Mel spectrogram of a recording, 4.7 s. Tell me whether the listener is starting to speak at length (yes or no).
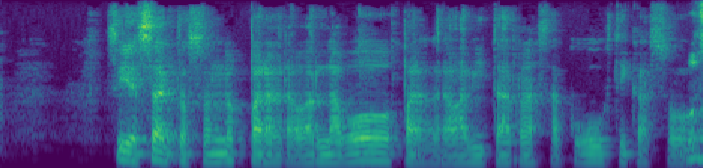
yes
